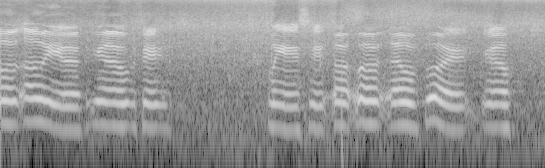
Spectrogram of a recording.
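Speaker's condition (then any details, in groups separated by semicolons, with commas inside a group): Cerebral palsy; speech disability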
